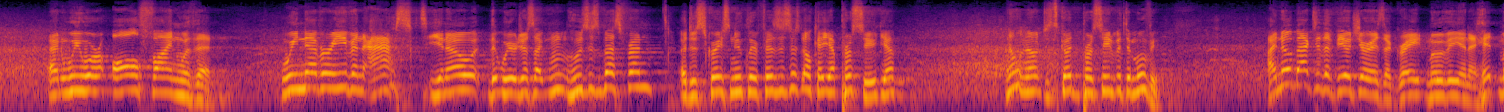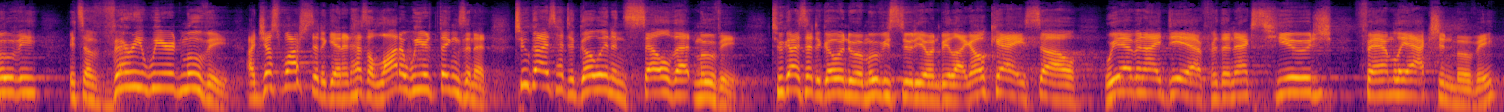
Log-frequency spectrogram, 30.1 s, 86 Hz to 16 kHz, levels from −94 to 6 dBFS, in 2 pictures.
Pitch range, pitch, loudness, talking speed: 185-235 Hz, 215 Hz, -16 LUFS, 215 wpm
